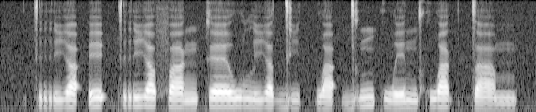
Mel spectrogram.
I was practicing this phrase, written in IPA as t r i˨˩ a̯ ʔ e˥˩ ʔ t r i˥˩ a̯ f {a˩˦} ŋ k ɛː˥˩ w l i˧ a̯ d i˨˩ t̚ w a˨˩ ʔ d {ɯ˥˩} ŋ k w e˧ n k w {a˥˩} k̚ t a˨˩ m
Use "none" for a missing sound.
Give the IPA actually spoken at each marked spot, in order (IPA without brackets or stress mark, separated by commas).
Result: a˧, ɯ˥˩, a˥˩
